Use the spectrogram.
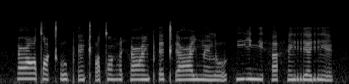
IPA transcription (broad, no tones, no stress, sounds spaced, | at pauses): ʕ i tˤ a kʼ o pʼ ɛ̃ kʼ i tˤ ɛ̃ ɦ i h ə ʕ ĩ pʼ ɛ kʼ ɛ ʕ i m ɛ̃ l o | j i nʲ ɛ h a h ɛ̃ rʲ a rʲ ɛ̃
